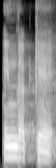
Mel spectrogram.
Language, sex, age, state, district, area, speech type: Kannada, male, 18-30, Karnataka, Davanagere, rural, read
